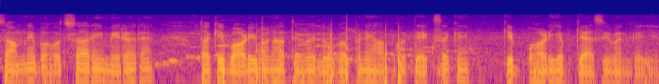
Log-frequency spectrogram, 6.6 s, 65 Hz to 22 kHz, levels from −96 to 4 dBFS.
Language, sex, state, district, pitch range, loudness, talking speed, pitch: Hindi, male, Rajasthan, Bikaner, 80-90 Hz, -20 LUFS, 200 wpm, 85 Hz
